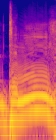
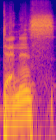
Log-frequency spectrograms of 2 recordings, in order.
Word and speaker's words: Denis: As long as you're saying Denis and not Dennis or Denny.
